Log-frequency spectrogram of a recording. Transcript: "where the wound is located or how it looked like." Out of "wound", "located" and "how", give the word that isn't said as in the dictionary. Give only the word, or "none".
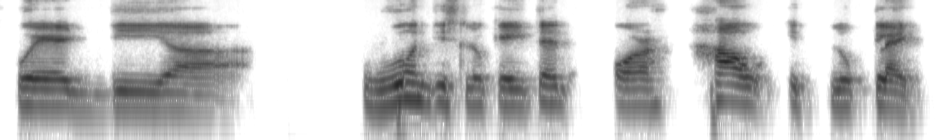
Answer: none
